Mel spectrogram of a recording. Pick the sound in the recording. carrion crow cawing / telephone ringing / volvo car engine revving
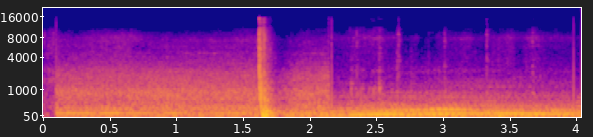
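volvo car engine revving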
